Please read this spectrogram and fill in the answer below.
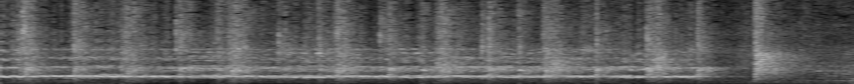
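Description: A woman ululating into a handheld microphone over a PA: one long, high trill held at a nearly steady pitch, cutting off shortly before the end.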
